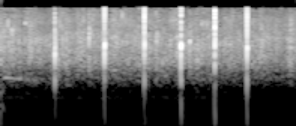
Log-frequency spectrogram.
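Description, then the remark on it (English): A crowd applauding to welcome back the returning Mexico mission trip team, a steady wash of soft clapping with a few sharp claps standing out at a regular beat, moderately loud, and no voices. “Let's welcome back.”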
